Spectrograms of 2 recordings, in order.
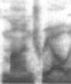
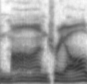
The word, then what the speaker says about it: Montreal: the Montreal is I'm in Montreal which is how we pronounce it but we can always tell when you're not from here when you say monreal we go how you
